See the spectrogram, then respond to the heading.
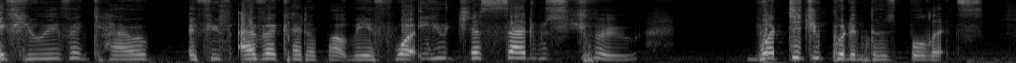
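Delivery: quiet, soft whisper. Voicing a character grabbing a captive's collar: whispering into his ear. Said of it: "kind of whisper into his ear".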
